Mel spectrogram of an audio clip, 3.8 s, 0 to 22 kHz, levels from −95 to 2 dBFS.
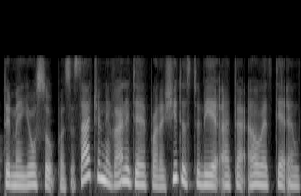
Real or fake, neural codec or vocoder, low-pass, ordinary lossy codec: fake; codec, 16 kHz, 0.5 kbps, FunCodec, trained on LibriTTS, 25 frames a second; 7.2 kHz; AAC, 48 kbps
